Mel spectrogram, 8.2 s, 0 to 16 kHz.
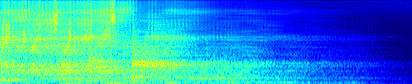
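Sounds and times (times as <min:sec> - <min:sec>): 
random corrupted digital artifact noise: 0:00.1 - 0:06.3.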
